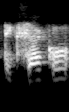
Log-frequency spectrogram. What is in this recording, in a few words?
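"Texaco", English, Spain; CallSign; DCS; Allied Flight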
